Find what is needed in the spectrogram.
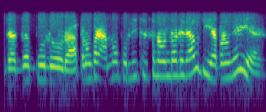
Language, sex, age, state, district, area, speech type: Odia, male, 18-30, Odisha, Jajpur, rural, conversation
